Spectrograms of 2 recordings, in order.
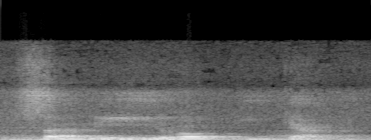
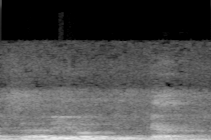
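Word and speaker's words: سريرتك: Kita nggak pernah ngomong kayak begitu, tapi Allah Subhanahu Wa Taala tahu apa yang ada di sarirotika. Ya, sarirotika, bukan sariroti nih teman-teman.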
